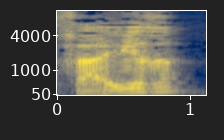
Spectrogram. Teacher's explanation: un francophone spontanément va avoir tendance à prononcer fire en roulant le r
